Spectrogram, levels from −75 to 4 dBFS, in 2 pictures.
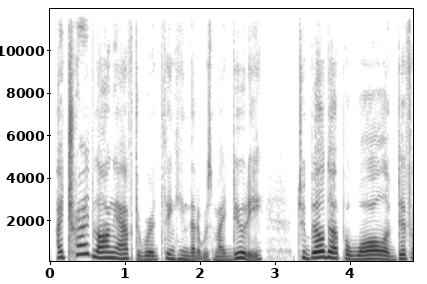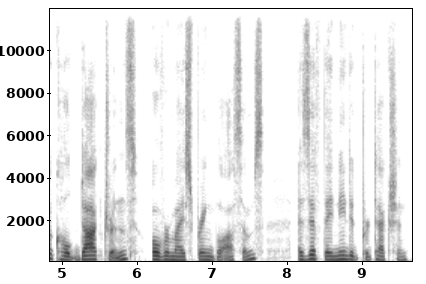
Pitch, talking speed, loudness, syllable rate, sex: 195 Hz, 165 wpm, -19 LUFS, 4.7 syllables/s, female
